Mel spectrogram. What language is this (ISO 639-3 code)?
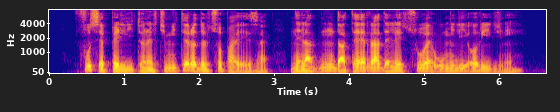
ita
